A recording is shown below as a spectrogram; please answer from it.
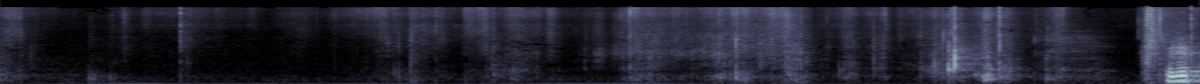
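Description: Sterile gauze packet crinkling and rustling as gloved hands handle and open it. The crinkling is quiet and irregular, starts about two seconds in after near silence, and has a few sharper crackles near the end.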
